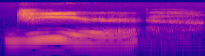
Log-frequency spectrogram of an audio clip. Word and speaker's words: Jarvis: And right here, now there's some different pronunciations of his name, but he says it's pronounced Jeer. I'm not really sure, but that's just what I'm going to go with because that's what he says how to pronounce it.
